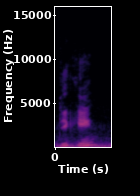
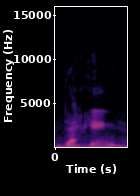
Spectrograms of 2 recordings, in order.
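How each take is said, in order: First: The first vowel is raised toward an 'i' sound. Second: The first vowel is an open 'e' sound. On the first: "as uh, dicking" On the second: "I will make sure to pronounce uh, decking as"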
